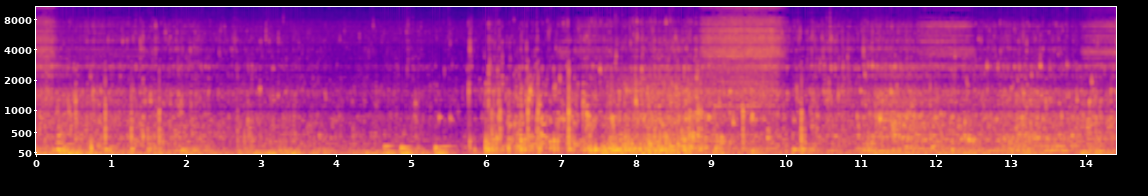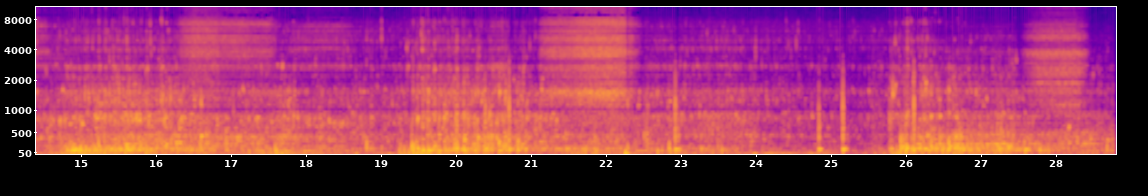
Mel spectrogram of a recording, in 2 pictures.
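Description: Scuba diver breathing underwater through a regulator, heard through the camera underwater: hissing inhalations and gurgling rushes of exhaled bubbles, repeating every few seconds.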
